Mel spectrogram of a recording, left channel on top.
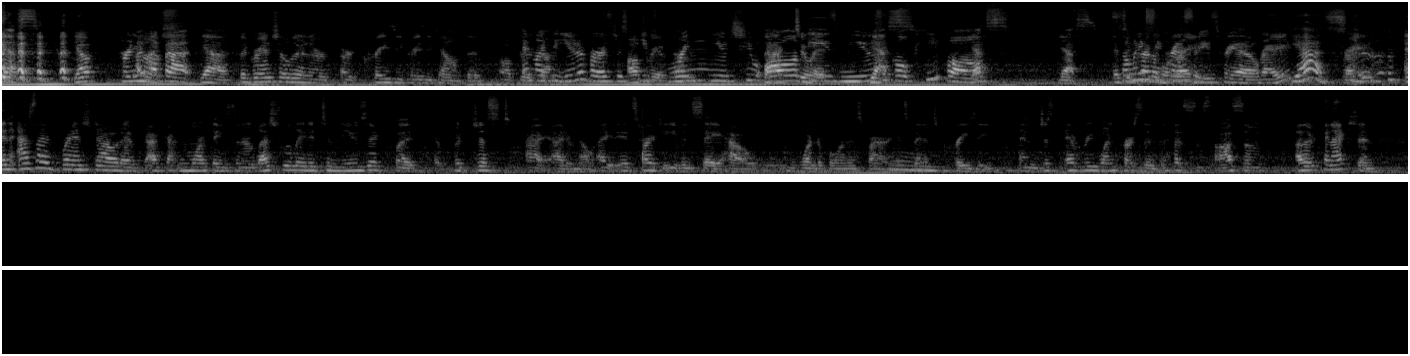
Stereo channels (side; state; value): right; silent; digital silence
